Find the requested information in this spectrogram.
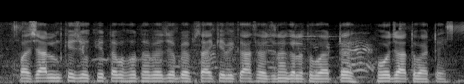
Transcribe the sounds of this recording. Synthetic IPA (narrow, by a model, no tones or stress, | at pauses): pəɾt͡ʃaːlənked͡ʒoːkʰit̪əbɦot̪ɦəbed͡ʒəbʋjeːbsaːikeʋɪkaːsjoːd͡ʒnaɡələt̪aʈeɦod͡ʒaːt̪baːʈeː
